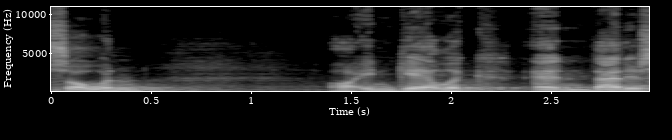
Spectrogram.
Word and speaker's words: Samhain: Pronounced Samhain, it looks like Samhain in English, but it's pronounced Samhain in Gaelic, and that is Halloween, or Hallowmas, October 31st.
